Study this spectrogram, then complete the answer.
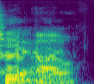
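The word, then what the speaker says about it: Tchia: It's T-C-H-I-A. – Huh. Oh, that's why I can't find it. – T-C-H-I-A. I'm assuming it's pronounced Chia. – Chia.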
